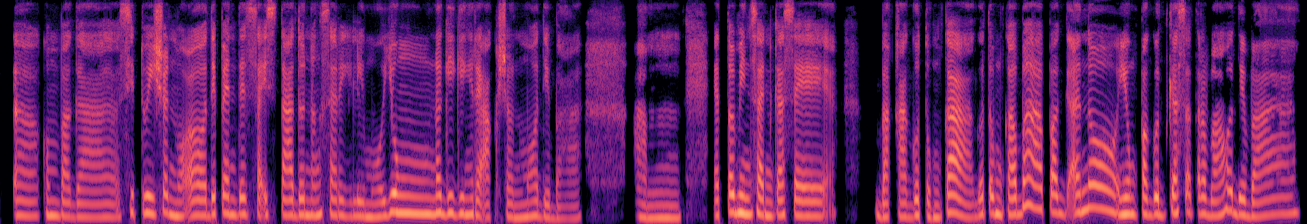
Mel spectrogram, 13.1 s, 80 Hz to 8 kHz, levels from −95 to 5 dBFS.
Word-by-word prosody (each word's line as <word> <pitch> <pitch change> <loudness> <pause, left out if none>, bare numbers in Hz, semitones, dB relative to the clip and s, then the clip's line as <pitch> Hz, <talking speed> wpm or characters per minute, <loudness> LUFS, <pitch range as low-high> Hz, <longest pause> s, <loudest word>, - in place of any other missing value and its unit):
ah, 190 -1 -3
kumbaga 175 -3 -4
situation 225 +1 +2
mo 185 - -1
o 195 0 +1
depende 215 -1 +1
sa 200 0 -2
estado 205 -1 +1
ng 195 0 -1
sarili 190 -3 -3
mo 175 +1 -3
'yung 225 0 +3
nagiging 220 -1 +1
reaksyon 175 -3 -1
mo, 185 +2 -4
'di 170 - -3
ba? 155 +2 -12 0.6
Uhm, 165 -1 -4 0.3
eto 200 +4 +1
minsan 210 -4 +4
kasi 190 -2 +1 0.5
baka 175 -1 -2
gutom 180 -3 -3
ka. 200 -7 +4
Gutom 210 +1 -1
ka 205 - +3
ba 295 -5 +3
'pag 235 -2 0
ano, 265 0 +2
'yung 215 +1 +4
pagod 210 -1 0
ka 225 +2 +1
sa 235 - -1
trabaho, 215 +1 -2
di 210 -5 +1
ba? 200 +4 -4
200 Hz, 165 wpm, -23 LUFS, 185-220 Hz, 0.6 s, minsan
